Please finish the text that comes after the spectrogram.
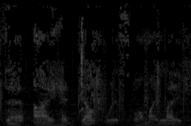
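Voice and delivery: ordinary delivery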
